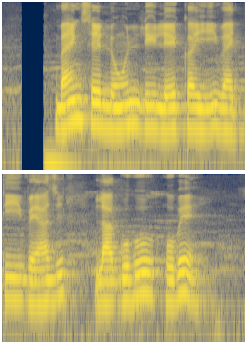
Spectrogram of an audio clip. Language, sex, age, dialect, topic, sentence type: Magahi, male, 18-24, Northeastern/Surjapuri, banking, question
